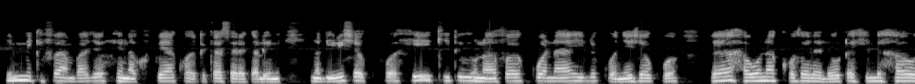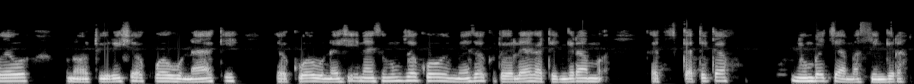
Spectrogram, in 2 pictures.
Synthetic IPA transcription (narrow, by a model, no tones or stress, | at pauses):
nininikifaːmbat͡ʃɔinaku̥pɛakwatikasɛɾɛka̰lininaɗiɾiʃak̚uwahiːkituːnafakuwanaɛilikuɔɲɛʃ̬akuwa | wɛɛhaunakʰɔs̬alalɔtahilihaɔwɛwɔ | una̰wa̰tuḭɾiʃakuwaunaakɛ | ja̰kuwaunainaizuŋɡum̩zakuwaimɛwɛzakutɔɛlɛakatiŋɡiɾa | katika | ɲumbat͡ʃamasiŋɡiɾa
